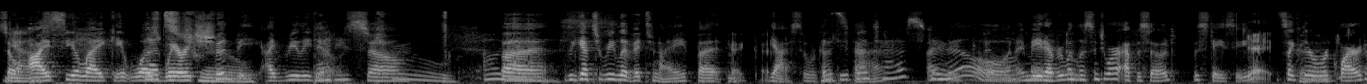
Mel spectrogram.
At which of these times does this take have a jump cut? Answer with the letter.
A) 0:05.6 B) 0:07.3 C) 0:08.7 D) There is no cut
B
